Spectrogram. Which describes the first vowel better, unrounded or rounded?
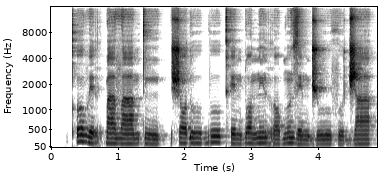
rounded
